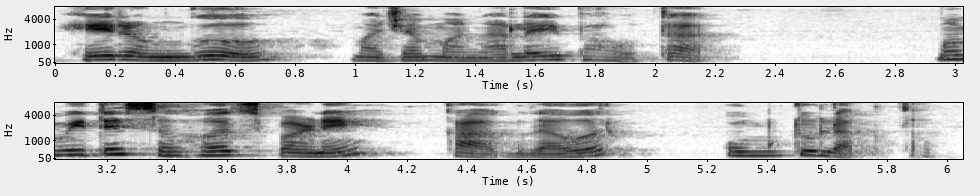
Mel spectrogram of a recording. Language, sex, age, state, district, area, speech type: Marathi, female, 60+, Maharashtra, Pune, urban, spontaneous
